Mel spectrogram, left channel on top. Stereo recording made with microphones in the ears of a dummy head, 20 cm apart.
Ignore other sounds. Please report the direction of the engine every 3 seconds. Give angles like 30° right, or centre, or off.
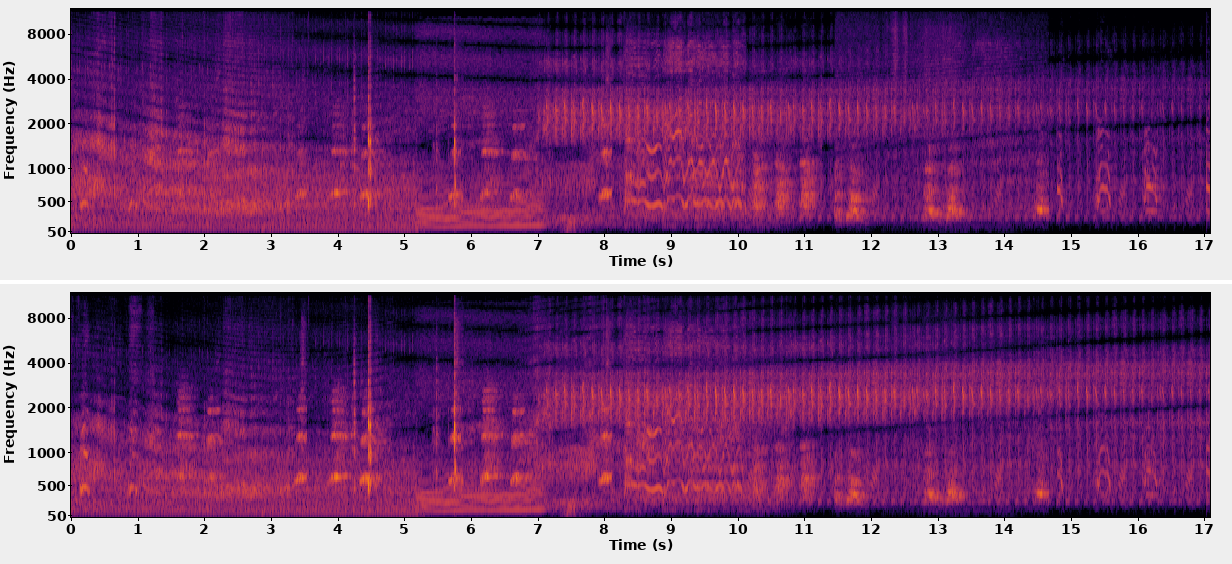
40° left, 30° left, 10° left, 20° right, 40° right, 50° right.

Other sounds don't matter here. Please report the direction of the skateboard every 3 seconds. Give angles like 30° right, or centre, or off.
50° left, 10° right, 50° right, 60° right, off, off.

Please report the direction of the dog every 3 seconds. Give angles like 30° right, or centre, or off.
70° right, 60° right, 10° right, 40° left, 60° left, 70° left.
